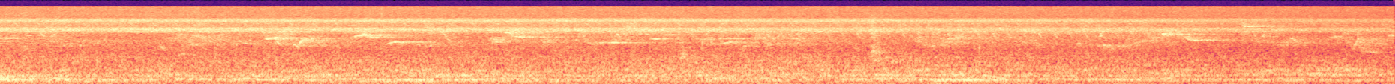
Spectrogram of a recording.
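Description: Outdoor woodland ambience: a steady high-pitched insect drone, with scattered short bird chirps over a low background rumble.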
